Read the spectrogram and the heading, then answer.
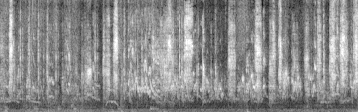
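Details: Australian budgies in an aviary colony, chirping together in a dense, continuous high-pitched chatter of squawks and warbling notes, with many birds calling at once.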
